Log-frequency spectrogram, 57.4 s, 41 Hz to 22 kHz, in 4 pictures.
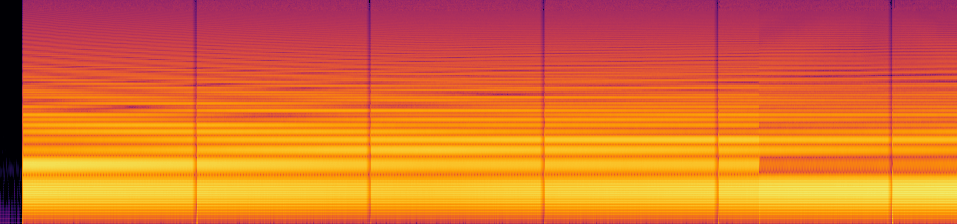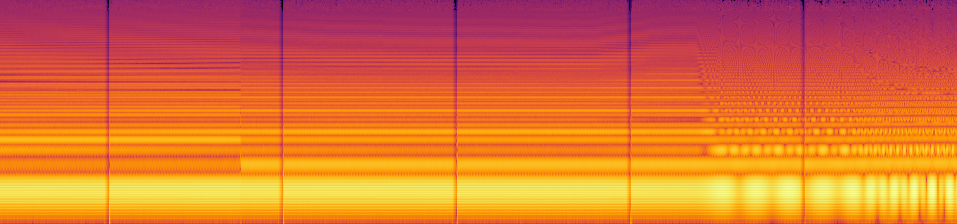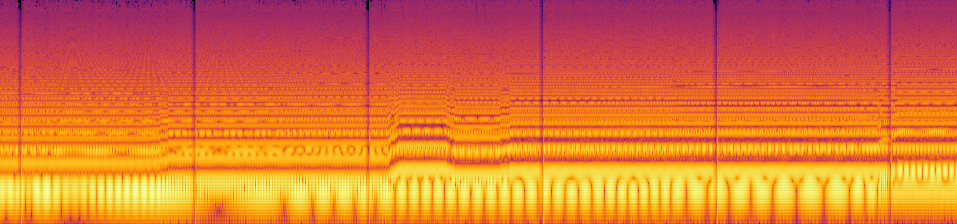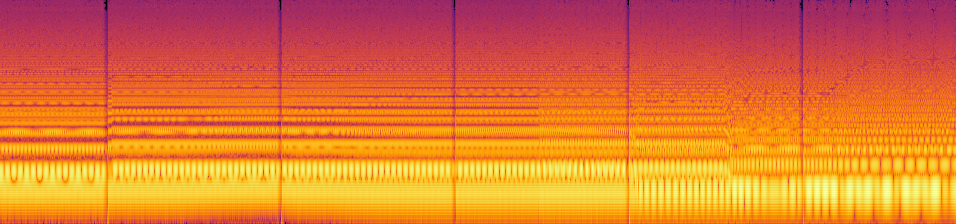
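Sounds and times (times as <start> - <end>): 
Korg Volca Bass three-voice detuned square wave bass synth: 0.4 - 57.4.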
